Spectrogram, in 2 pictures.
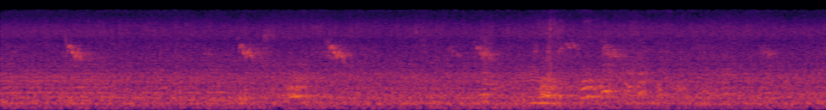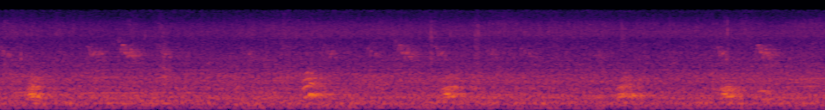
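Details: Honey bees buzzing steadily in an apiary during uniting of colonies and queen replacement, the drone interrupted by irregular soft knocks and clicks, with faint high chirps above.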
